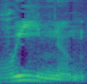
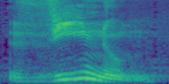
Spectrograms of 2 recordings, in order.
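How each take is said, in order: First: The word begins with a W sound. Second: The word begins with a V sound. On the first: This is the older way of saying it. "instead of vinum" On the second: This is the later way of saying it. "it just happened that you started to pronounce it vinum"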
